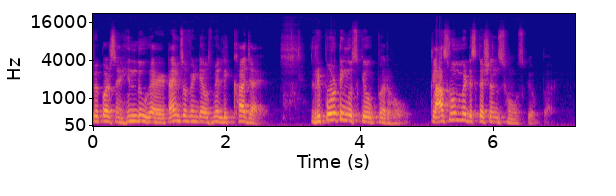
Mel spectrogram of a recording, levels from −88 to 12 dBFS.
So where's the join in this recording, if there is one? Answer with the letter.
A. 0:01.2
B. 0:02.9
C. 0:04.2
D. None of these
D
